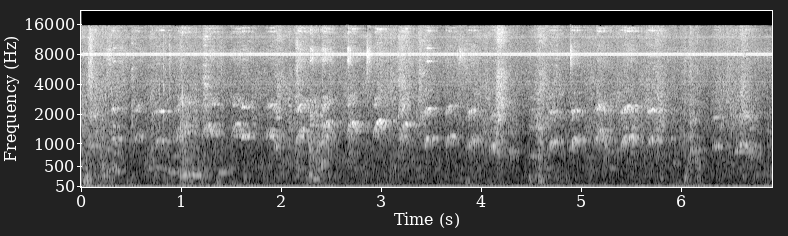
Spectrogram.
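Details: Puppy named Josie play wrestling, giving a rapid run of short, tonal whines and yelps, roughly four per second and somewhat irregular, over scuffling and rustling noise with a steady high-pitched whine throughout.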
